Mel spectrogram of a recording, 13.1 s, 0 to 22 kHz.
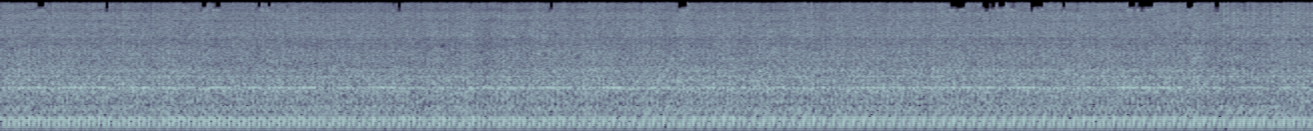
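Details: King Canada 3000 W (2,300 W running) generator after repair and new air filter setup, run before load test: steady, even drone at constant speed with no surging, misses or knocks; now running smoothly.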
